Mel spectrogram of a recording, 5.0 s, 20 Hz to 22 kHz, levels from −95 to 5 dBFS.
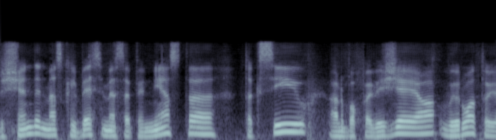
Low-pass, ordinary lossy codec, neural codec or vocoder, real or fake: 7.2 kHz; AAC, 48 kbps; codec, 16 kHz, about 1 kbps, DyCAST, with the encoder's durations; fake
